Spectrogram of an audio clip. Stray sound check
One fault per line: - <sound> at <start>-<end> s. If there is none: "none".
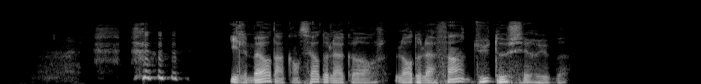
- laugh at 0.9-1.9 s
